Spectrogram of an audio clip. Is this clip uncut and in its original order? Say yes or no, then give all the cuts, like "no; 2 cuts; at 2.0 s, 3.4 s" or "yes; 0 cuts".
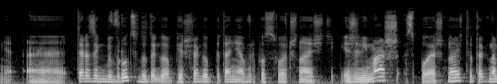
yes; 0 cuts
